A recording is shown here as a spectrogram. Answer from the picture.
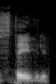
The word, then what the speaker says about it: Стейвли: Она произносится как именно Стейвли, фамилия ее.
